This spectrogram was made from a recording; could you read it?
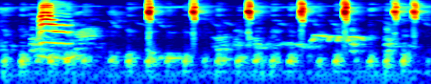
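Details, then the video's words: Long-tailed shrike giving one loud rasping nasal note, then sharp high clicks repeated about every half second, backed by a regular low pulsing beat. "Cendet Super Speed, kuat kaya werkudoro oreo masteran burung kicau gacor dor rool speed"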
